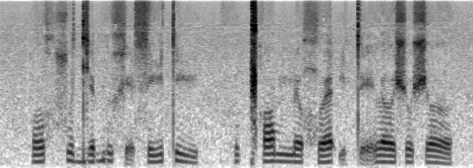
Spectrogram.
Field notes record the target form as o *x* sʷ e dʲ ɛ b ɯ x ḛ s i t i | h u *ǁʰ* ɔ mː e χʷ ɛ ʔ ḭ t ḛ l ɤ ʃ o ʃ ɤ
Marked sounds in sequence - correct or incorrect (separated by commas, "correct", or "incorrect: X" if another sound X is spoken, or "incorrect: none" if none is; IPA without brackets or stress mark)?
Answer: correct, correct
